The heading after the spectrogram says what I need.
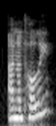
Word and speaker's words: Anatole: what and um see i'm sorry if i'm pronouncing your name wrong um Anatole is that how you say your name yes yes that's right I use it during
